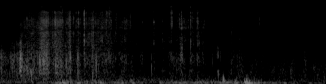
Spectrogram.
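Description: Small stones rattle and scrape as a hand digs through loose gravel.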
